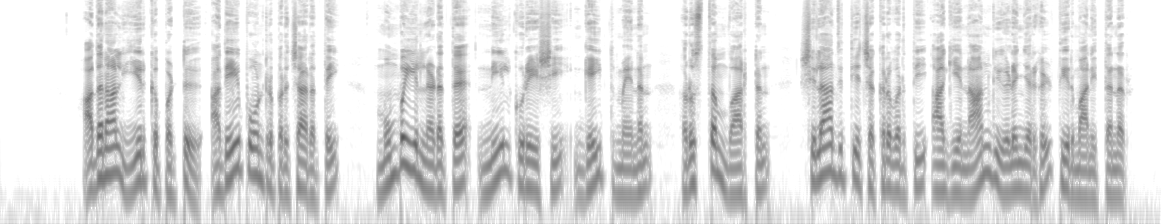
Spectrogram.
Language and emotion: Tamil, neutral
